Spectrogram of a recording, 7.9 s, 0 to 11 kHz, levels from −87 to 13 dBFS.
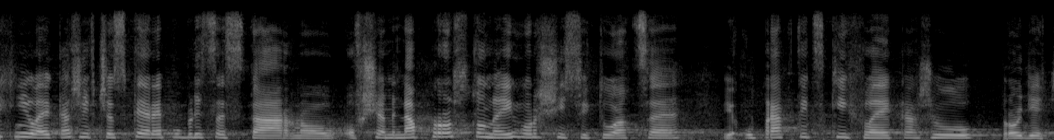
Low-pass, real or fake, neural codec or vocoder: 9.9 kHz; fake; codec, 44.1 kHz, 3.4 kbps, Pupu-Codec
